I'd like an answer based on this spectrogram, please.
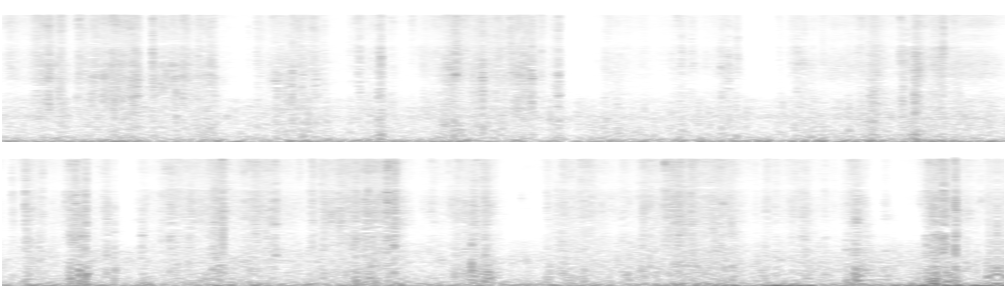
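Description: Plastic bag and foil food wrapping crinkling and rustling in irregular bursts as it is handled and unwrapped.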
